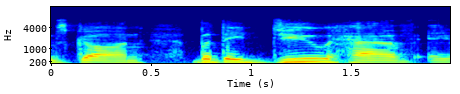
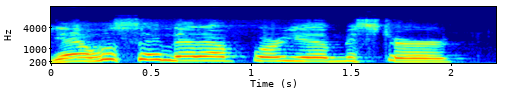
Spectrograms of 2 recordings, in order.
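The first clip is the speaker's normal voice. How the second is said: put-on distressed teenager voice, higher and louder; 10 semitones higher, 6 dB louder than usual. Voicing a teen at a desk who seems really upset: upset teen voice. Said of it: "this teen who seems really upset".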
